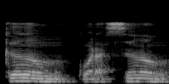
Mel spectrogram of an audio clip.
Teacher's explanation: quando o som ele sai, se configura mais pelo aspecto nasal do que oral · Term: vogal nasal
